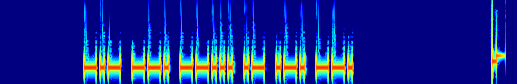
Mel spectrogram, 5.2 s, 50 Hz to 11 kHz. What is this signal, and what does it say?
Morse code, heard as a keyed tone, about 30 wpm, 700 Hz. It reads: KG7ARG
